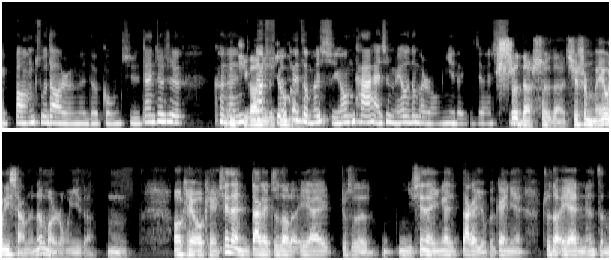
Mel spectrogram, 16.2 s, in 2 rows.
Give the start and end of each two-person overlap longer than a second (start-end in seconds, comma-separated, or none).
2.9-4.1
